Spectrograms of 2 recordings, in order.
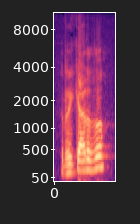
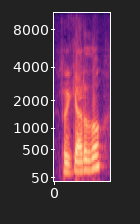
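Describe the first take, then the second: No difference in how they are said.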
